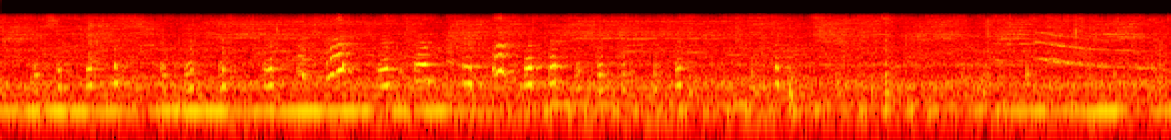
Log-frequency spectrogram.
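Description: Young English Springer Spaniel puppies making many short, high, rising squeaks in quick succession, thinning out after about five seconds, over a steady low hum.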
